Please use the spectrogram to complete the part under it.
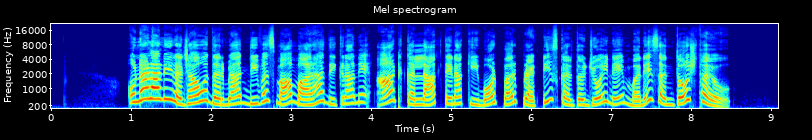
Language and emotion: Gujarati, happy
